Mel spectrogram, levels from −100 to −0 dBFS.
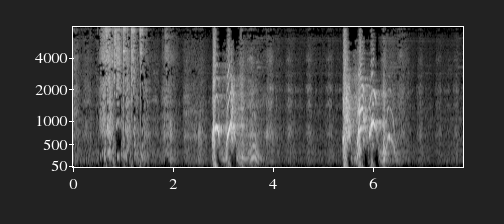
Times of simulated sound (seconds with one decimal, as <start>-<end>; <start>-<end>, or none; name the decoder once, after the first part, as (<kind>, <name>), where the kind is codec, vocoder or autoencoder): none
